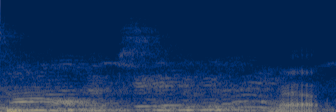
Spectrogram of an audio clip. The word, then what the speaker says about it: Psalms: was absolutely qu and even with the silent p with Psalms P it was perfect that's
